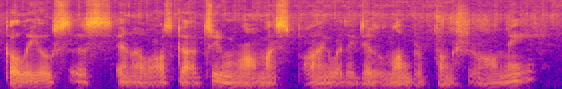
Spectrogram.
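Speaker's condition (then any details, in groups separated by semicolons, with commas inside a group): Cerebral palsy; from birth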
